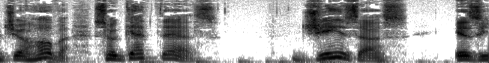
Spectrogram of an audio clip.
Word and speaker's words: Jehovah: We would pronounce it Jehovah.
